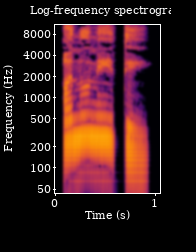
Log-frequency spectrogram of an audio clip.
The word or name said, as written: ಅನ್ನದ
